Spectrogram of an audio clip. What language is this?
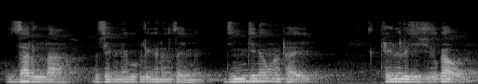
Bodo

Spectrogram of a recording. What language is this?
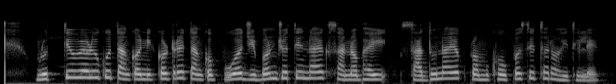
Odia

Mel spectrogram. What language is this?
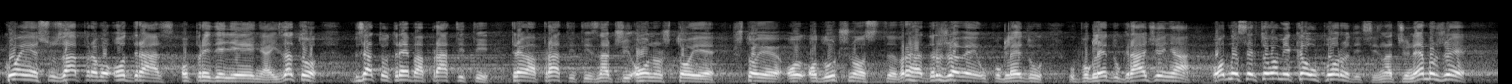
Serbian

